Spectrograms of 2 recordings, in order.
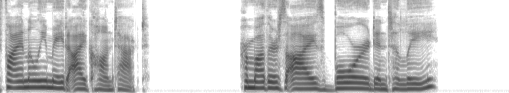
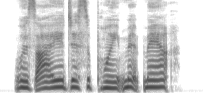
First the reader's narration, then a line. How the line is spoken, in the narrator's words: Li asked quietly, unsure what to do with the necklace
